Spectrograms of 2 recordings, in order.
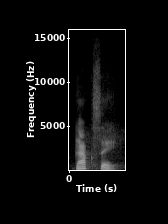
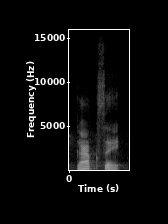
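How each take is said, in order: Both takes have the same delivery.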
